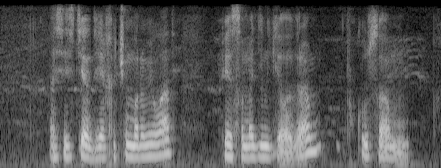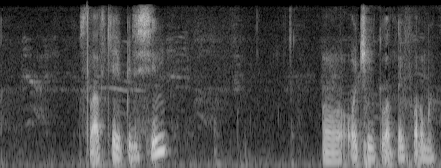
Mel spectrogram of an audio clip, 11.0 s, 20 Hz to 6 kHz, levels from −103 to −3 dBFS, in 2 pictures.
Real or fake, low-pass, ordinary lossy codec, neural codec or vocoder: real; 5.4 kHz; AAC, 32 kbps; none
